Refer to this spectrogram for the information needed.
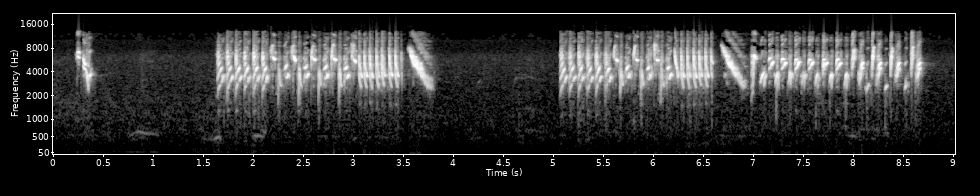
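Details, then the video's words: Singing goldfinch with a lone short chirp, then two extended phrases of rapid tinkling twitters, each broken by a descending slurred note, high and liquid over a silent background. "تغريد حسون جاهز"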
